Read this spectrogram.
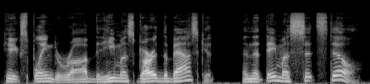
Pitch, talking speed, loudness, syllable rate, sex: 130 Hz, 260 wpm, -18 LUFS, 5.7 syllables/s, male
